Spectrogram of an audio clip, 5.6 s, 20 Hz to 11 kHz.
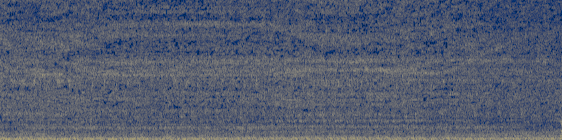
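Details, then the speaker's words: Ford Falcon XB hardtop V8 during restoration, run briefly with no coolant after wiring work: loud, steady rumble with an even beat and no tapping or knocking over the exhaust; the earlier noise is gone, normal running. "The noise is gone."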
